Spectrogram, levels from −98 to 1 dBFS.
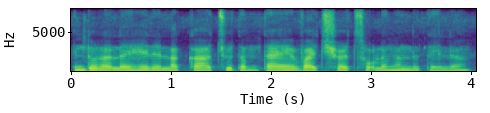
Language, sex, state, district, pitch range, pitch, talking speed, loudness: Wancho, female, Arunachal Pradesh, Longding, 210-225 Hz, 220 Hz, 160 wpm, -18 LUFS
